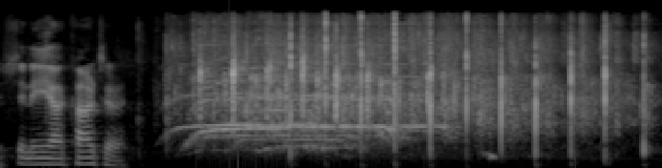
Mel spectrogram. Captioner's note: cheering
